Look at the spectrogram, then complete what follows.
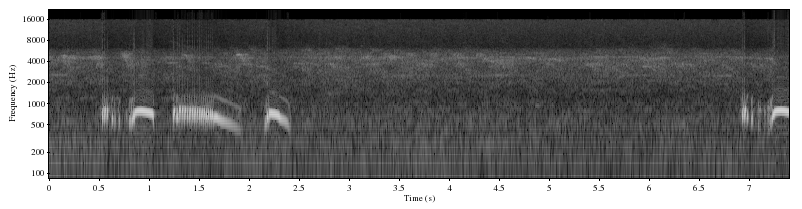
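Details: Cooing of a female spotted dove calling the male: a full phrase of short clipped coos, a drawn-out downward-sliding coo and a brief falling note, then after a pause another phrase starts; faint background hum.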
